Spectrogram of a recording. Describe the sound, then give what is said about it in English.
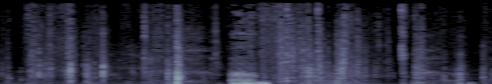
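A single short, throaty, genuine cough bursts out over a steady background of paper rustling and crinkling, with soft shuffling and tapping before and after. “that cough wasn't me being sarcastic, it was a genuine cough”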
